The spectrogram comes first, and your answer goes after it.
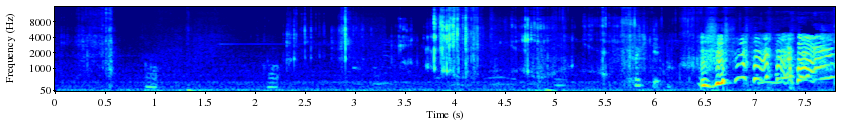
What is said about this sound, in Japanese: ああ、咀嚼音的な。 そうそうそう、咀嚼音。 まあいいね、みんなで咀嚼音撮るの。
